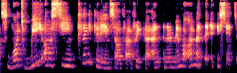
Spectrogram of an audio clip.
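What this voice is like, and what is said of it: Germanic-sounding Boer accent. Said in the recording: “If you wonder what that accent is, um, she obviously was original speaker of Boer... That sounds very Germanic.”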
